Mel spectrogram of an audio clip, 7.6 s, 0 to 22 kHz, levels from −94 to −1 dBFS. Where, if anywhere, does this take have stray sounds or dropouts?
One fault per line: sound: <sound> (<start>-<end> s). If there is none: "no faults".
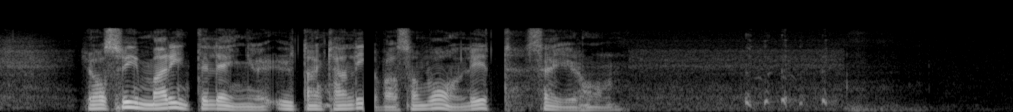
sound: dropout (2.7-2.8 s)
sound: cough (5.6-6.3 s)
